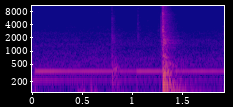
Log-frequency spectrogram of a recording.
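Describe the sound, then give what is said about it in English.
A bedroom door swings shut with one solid thud, preceded by a faint bump, over a steady low electrical hum from a running fan. “heading over to my room. I'm closing the door.”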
